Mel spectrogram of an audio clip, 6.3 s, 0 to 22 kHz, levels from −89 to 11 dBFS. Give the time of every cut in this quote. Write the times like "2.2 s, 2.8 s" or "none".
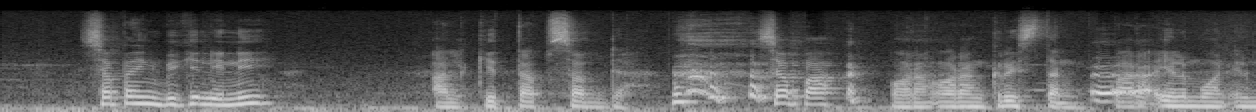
none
